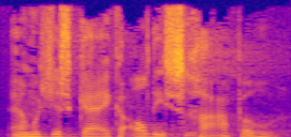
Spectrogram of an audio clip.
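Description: A preacher doing a greedy soldier talking his king round, matey and coaxing. The husky voice sounds dull and roomy, with a long reverb. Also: medium pitch, fairly quick.

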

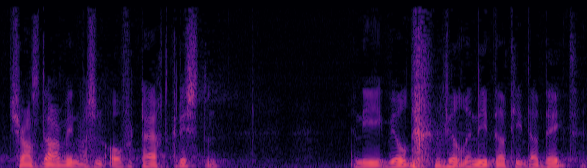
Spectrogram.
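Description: A man preaching to his congregation, throwing rhetorical questions at the room and teasing people in the pews. His voice sounds slightly husky and rings out with a long reverb through a church hall. The sound is dull and muffled. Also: mid-range voice. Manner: lively, rhetorical, asks the audience questions, jokes with them. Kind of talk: sermon.

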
